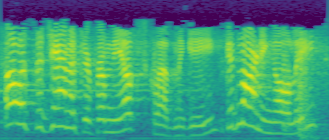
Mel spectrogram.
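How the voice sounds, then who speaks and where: An actress playing a sensible, dryly skeptical housewife in a 1940s radio comedy, on an old recording. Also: female voice, sits high, big pitch swings, brisk, lo-fi sound, background noise. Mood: wry. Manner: dry, patient, wry.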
